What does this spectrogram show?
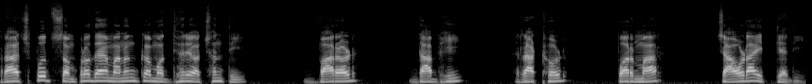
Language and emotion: Odia, neutral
